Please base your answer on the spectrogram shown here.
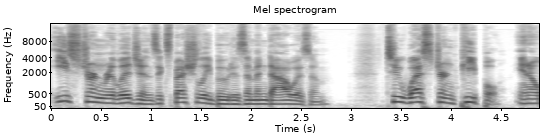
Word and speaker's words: Taoism: So it's spelled with a T, but pronounced as a D.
